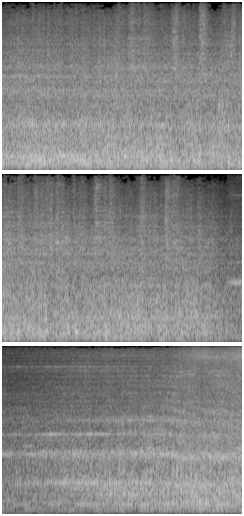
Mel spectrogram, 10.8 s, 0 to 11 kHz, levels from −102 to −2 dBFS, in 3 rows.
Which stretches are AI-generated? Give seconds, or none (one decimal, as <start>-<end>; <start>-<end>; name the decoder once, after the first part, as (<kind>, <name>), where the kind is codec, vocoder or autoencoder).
none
